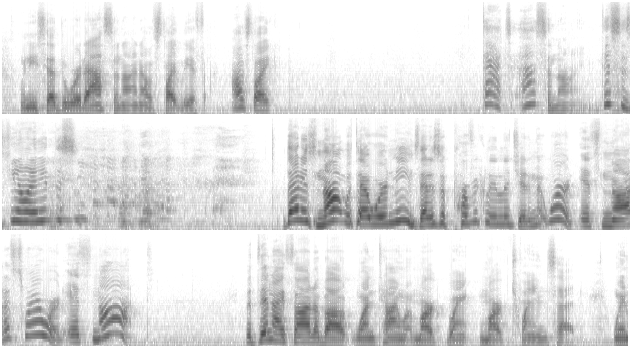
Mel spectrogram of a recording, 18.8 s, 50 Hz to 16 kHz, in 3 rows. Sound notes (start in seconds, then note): 6.8 class laughs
